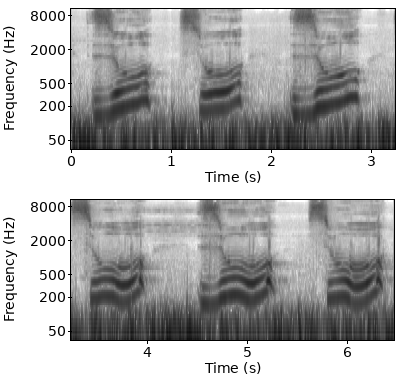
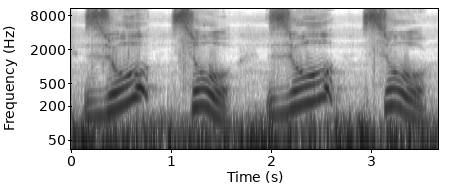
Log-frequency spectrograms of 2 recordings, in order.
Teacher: Okay, we have also this zu, su, zu, su, zu, su. Okay, so the difference also is just the vibration of the vocal cords. Su, there is no vibration. Zu, there is a vibration.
